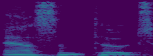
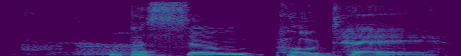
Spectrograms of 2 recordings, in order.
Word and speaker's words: asymptote: you spell it correctly a sempote now asymptote not really asymptote this is an asymptote this is a boundary line um for the ends of the graph some people used to say like asymptotes or just boundary lines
